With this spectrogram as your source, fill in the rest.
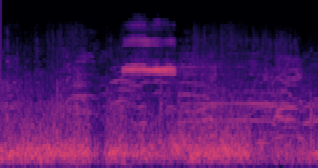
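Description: A referee blows a short, sharp whistle.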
